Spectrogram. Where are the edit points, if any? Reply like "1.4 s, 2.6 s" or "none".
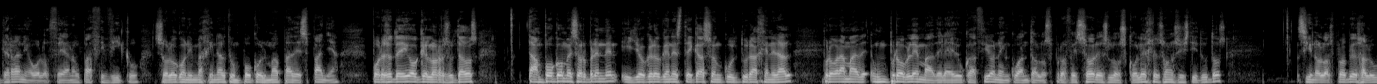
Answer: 8.2 s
